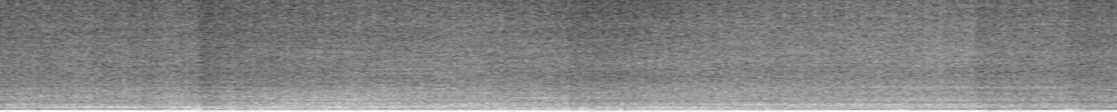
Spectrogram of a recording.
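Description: Sand car's GM Ecotec four-cylinder engine idling steadily through its muffler and dual exhaust.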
